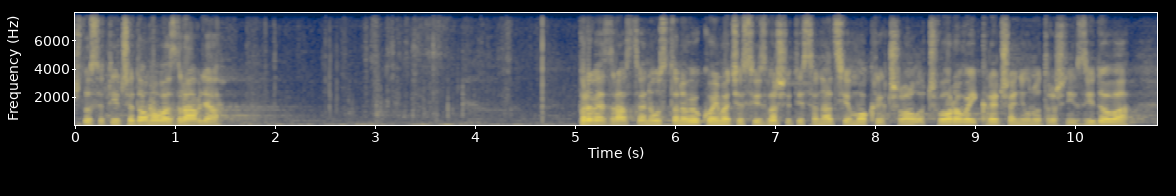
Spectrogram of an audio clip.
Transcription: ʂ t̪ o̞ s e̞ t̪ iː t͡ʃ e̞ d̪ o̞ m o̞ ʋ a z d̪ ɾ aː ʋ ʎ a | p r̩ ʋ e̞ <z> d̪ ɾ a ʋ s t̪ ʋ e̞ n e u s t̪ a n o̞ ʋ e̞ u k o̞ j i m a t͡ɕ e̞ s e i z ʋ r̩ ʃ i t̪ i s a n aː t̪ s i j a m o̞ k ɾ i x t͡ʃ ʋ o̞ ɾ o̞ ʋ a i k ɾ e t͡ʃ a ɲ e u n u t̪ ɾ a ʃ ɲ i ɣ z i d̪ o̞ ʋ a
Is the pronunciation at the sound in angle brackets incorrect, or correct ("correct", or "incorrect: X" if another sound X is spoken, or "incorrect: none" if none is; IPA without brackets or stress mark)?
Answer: correct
